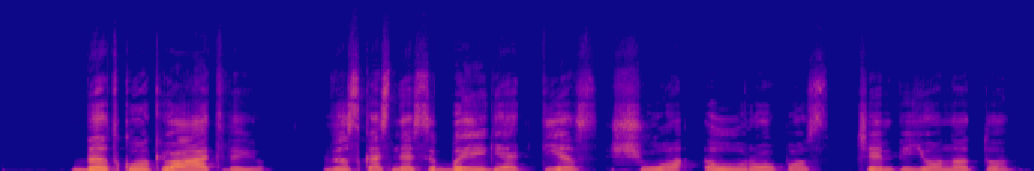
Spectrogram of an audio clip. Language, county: Lithuanian, Klaipėda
